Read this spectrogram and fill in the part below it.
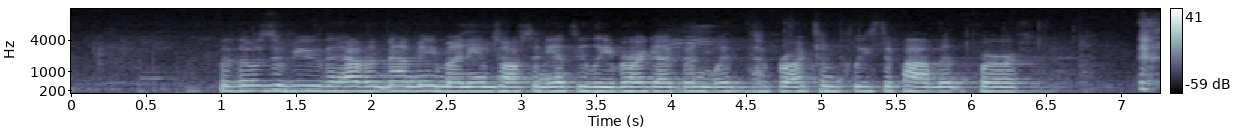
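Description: A woman speaks clearly through a microphone and loudspeaker.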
